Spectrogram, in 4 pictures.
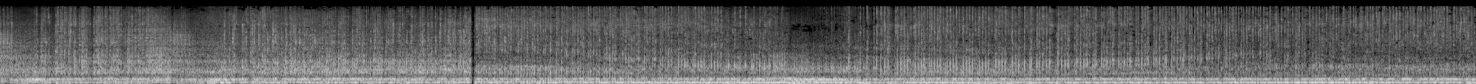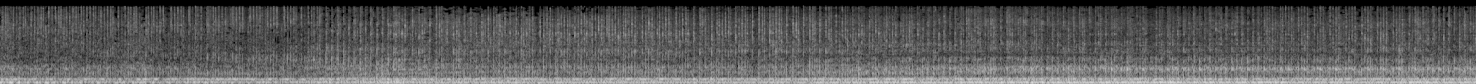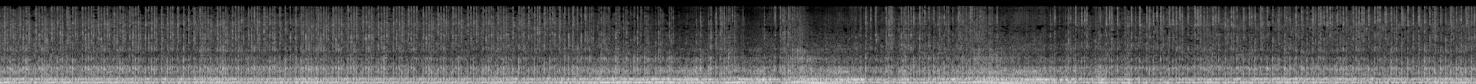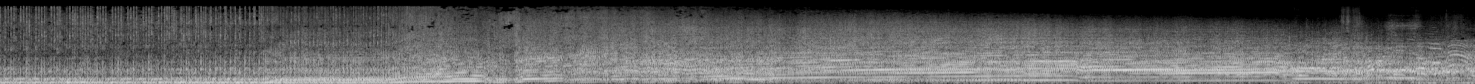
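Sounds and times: race car engine idling: 2.0 - 49.1
race car accelerating: 46.6 - 59.0.

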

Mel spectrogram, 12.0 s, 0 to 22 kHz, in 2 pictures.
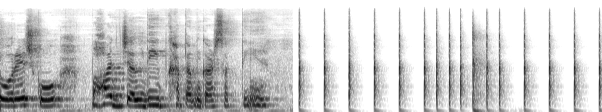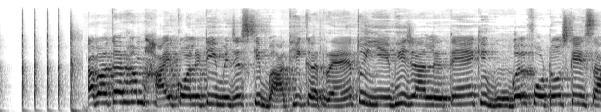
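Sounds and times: sharp dry clicks: 3.0 - 6.9.

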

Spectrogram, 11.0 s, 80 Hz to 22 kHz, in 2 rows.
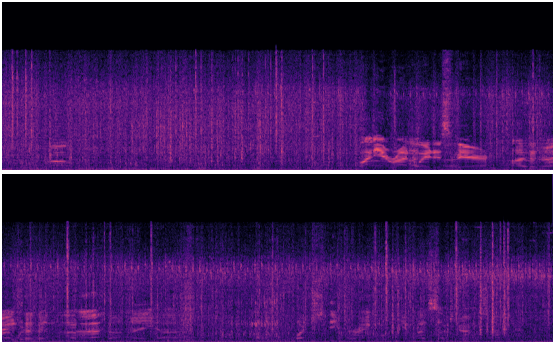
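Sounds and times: propeller aircraft engine drone: 0.0 - 11.0
voices: 3.5 - 7.6.

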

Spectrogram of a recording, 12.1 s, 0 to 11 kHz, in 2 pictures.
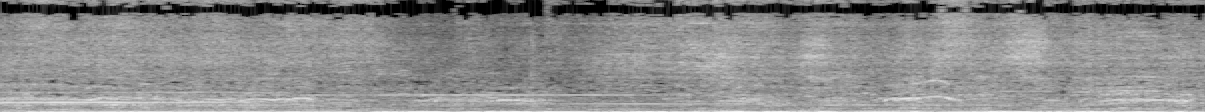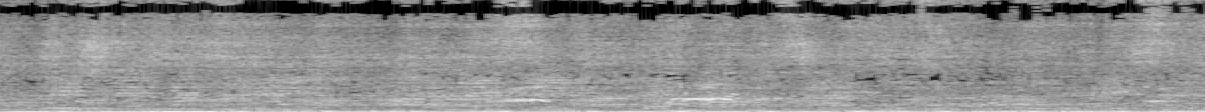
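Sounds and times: crowd noise and shouts: 0.0 - 12.0
fairground music with pulsing bass: 0.0 - 12.0.

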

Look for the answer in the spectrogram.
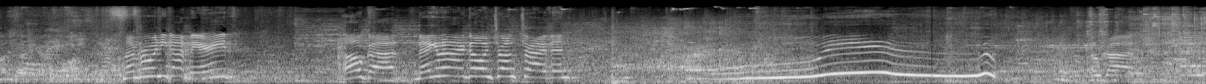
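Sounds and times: woman's drawn-out vocal cry: 7.2 - 10.0.

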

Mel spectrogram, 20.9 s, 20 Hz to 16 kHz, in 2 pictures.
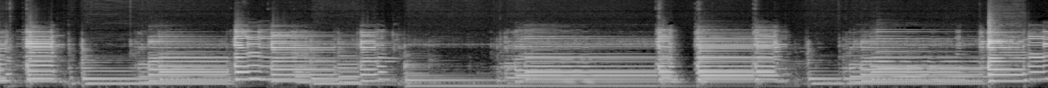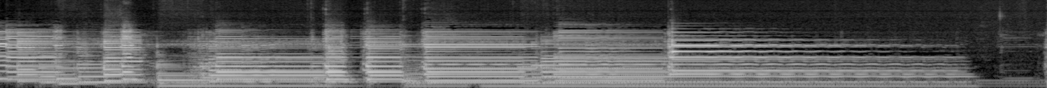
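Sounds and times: electric guitar chords: 0.0 - 20.9.

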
